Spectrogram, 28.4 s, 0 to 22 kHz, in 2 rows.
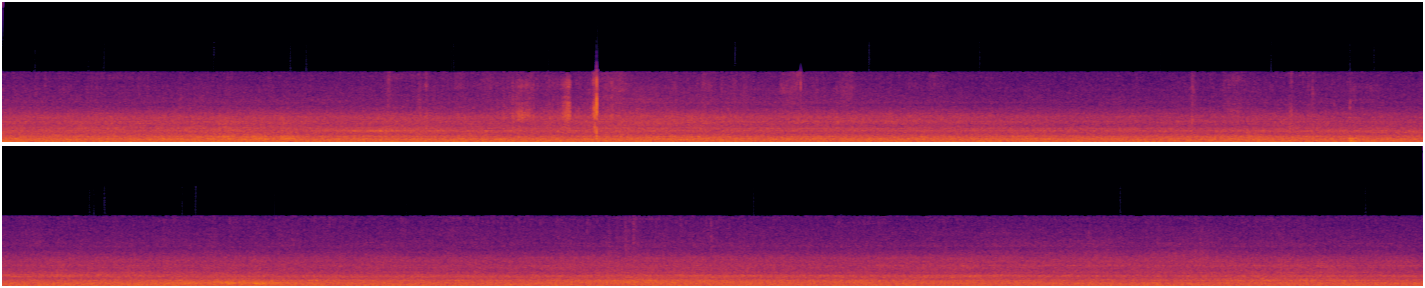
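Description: Steady rumble and rush inside the passenger cabin of a Sanyo Shinkansen Hikari Rail Star (700 series) train running at speed.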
